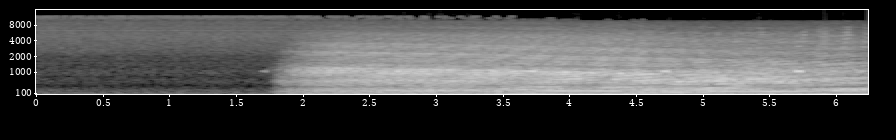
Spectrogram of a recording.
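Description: Near silence, then a little under two seconds in a loud, rumbling sound effect from a sponsor promo's soundtrack comes in suddenly and holds, with short faint beeps about once a second.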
